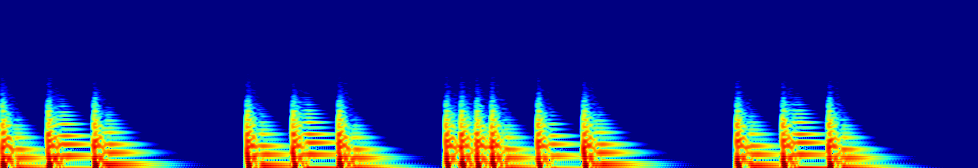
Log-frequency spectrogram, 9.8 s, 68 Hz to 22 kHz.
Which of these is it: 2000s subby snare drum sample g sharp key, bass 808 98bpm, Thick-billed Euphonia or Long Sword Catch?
bass 808 98bpm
